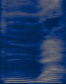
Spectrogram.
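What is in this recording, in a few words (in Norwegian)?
"gode", Norwegian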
